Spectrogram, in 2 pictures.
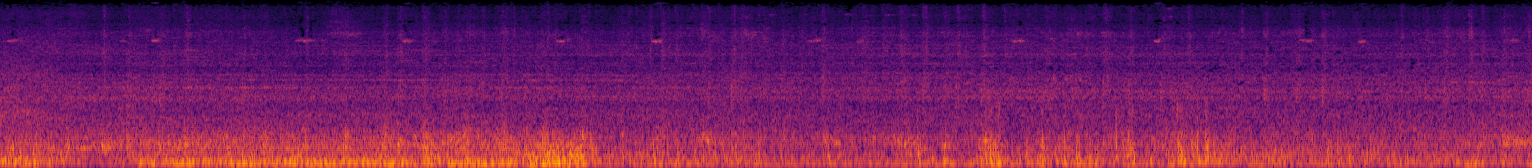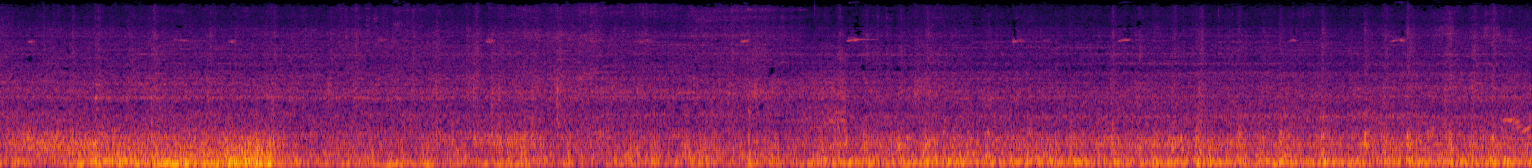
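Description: Freight train's tank cars and covered hoppers rolling past, a continuous rumble of steel wheels on rail. It swells louder a little past halfway, then drops back suddenly a few seconds later.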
